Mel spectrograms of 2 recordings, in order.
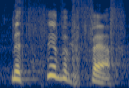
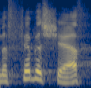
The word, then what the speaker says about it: Mephibosheth: His name is Mephibosheth. You try to say that. I'll say it wrong every time I say it. Mephibosheth. You get it. The guy had a really rotten name to have to say every day of his life. Now, again, he was Saul's grandson, and Mephibosheth, that's how you say it, was crippled in both of his feet because he had a childhood accident, so he had a disability.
